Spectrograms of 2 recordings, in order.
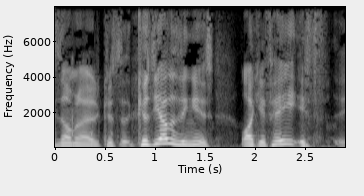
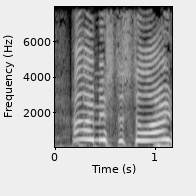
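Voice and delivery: put-on puppet voice, higher and louder; 6 dB louder than usual. Acting out Dickie Knee greeting Sylvester Stallone: Dickie Knee voice. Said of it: "a ball of electrical tape pop up and go".

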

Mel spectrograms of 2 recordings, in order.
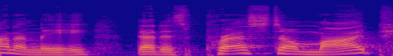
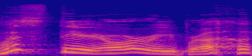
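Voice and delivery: put-on British accent, higher; 3 semitones higher, 4 dB louder than usual. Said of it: "You actually have quite a good British accent".

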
